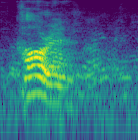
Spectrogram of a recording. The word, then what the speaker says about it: Caughron: Rex earlier how he pronounced his name, and he said Caughron. It's spelled with a G-H.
